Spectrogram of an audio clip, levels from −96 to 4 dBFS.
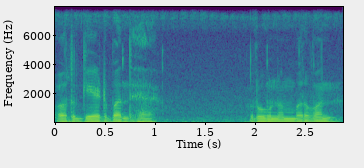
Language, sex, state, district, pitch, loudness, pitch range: Hindi, male, Uttar Pradesh, Saharanpur, 100 Hz, -16 LUFS, 90-105 Hz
